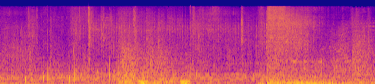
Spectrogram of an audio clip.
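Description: Electricity crackles and snaps in sharp bursts.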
